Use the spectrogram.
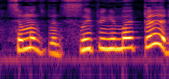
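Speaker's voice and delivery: lightly grumbled big bear line; a hint of a grumpy big bear; grumbling papa bear. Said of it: "he grumbled".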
